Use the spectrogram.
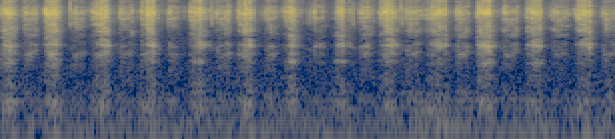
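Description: A yellow-handled steel knife scrapes rapidly across the gritty face of a flat, hand-sized broken piece of solid dried red mud, held upright in one hand, shedding powder. The sound is a quick run of bright, dry rasping strokes in a steady back-and-forth rhythm, each short and hissy with almost no low end and no ring.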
